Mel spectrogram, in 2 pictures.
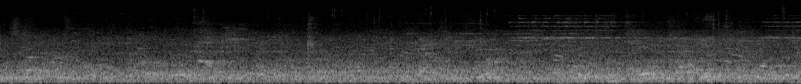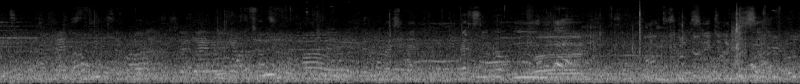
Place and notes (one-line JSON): {"title": "Charleroi, Belgique - Winter games", "date": "2018-12-15 14:40:00", "description": "On a completely renewed square, there's a rink. Recording of the young people playing. After I made a walk into the shopping mall. Santa Claus is doing selfies with babies.", "latitude": "50.41", "longitude": "4.44", "altitude": "87", "timezone": "Europe/Brussels"}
